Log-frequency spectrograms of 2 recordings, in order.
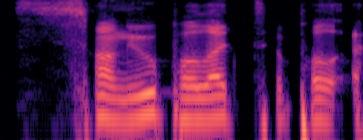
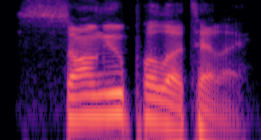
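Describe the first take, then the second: First: The name is broken off with stumbles. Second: The name is said in one smooth run. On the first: The speaker calls it wrong. "That is not correct" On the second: The speaker calls it right. "There we go. I got it right finally"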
